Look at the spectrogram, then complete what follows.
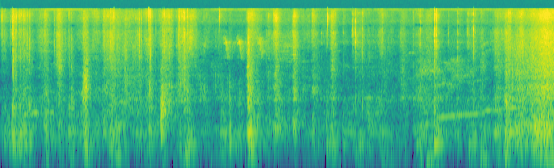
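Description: A small knife sawing through the crisp crust of a wheat-flour harcha flatbread: a run of small, irregular crackles and scrapes as the crumbly bread gives way.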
